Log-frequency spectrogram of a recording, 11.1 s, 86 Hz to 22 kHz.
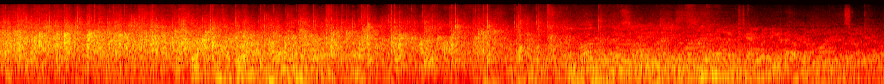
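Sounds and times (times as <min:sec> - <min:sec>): audience applause: 0:00.0 - 0:08.8.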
